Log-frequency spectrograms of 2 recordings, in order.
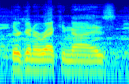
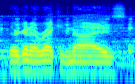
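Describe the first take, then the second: No difference in how they are said.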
